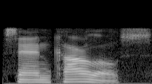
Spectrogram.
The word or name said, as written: San Carlos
